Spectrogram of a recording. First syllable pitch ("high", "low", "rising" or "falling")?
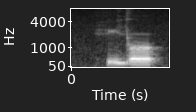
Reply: low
